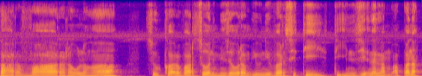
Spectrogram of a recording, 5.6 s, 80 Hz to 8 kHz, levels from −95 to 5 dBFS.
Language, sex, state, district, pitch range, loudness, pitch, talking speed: Mizo, male, Mizoram, Aizawl, 105-115 Hz, -20 LUFS, 115 Hz, 190 wpm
